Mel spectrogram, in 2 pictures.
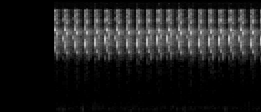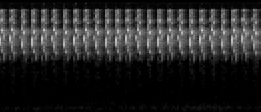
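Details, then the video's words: Hill prinia in long, vigorous song: after a brief silence, a rapid, evenly spaced series of high, sharp chipping notes repeated about seven times a second without pause, with faint low rumble beneath. "burung ciblek gunung durasi panjang gacor"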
